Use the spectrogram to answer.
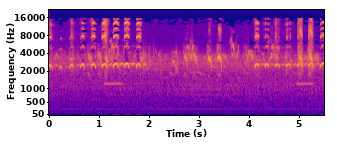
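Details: Osprey pair at a ranch nest camera, Dunrovin Ranch, 4 April 2014, male bringing the female a fish; bursts of high whistled chirps in quick runs, separated by a softer jumble of calls.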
